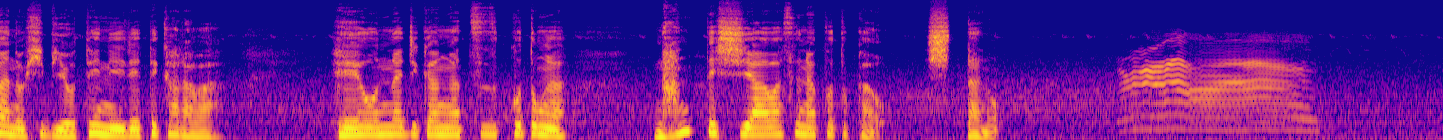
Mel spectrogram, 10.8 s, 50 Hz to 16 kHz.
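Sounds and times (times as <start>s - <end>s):
speech: 0.0s - 1.7s, 2.5s - 7.6s
faint hiss: 0.0s - 10.8s
11-year-old calico cat meowing: 8.4s - 10.0s.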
